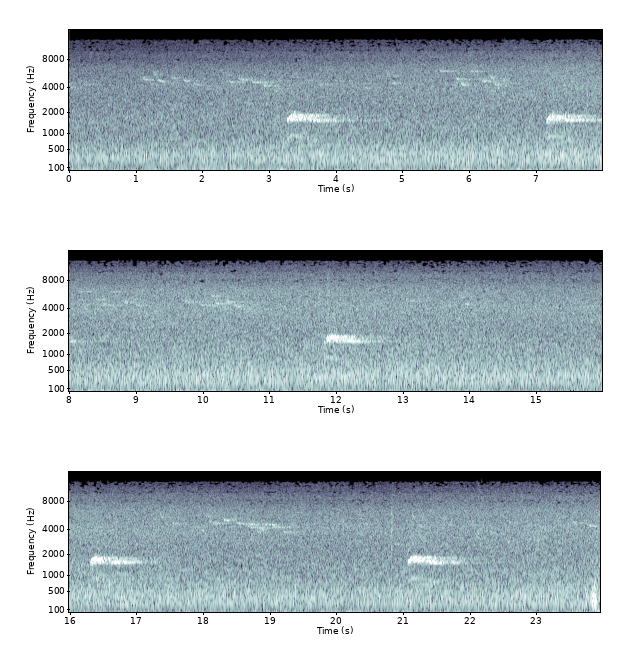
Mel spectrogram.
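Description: Nature-ambience recording: a bird gives a short, slightly falling whistled call about every four to five seconds, with fainter, higher chirps in between, over a steady hiss of background noise.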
